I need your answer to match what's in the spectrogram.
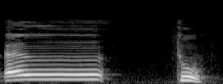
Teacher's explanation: طبعا بخفي النون عند التاء مع كون إن الغنة حركتين، يعني هجيب النون هخفي النون أقول أنتو. · Term: إخفاء النون عند التاء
